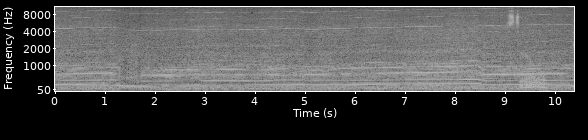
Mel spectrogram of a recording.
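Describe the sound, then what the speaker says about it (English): A race car engine in a sim racing game drones steadily under throttle, its note stepping through gear changes twice, with a constant close-up whine and no pauses. "Still mashing the throttle a little too hard on exit."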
